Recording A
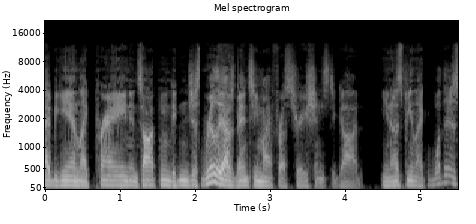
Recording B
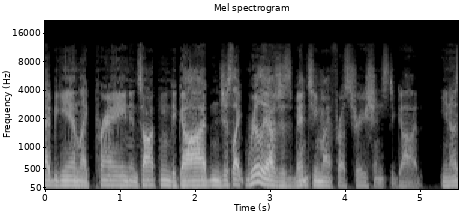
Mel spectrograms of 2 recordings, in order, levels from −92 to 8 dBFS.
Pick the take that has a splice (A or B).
A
